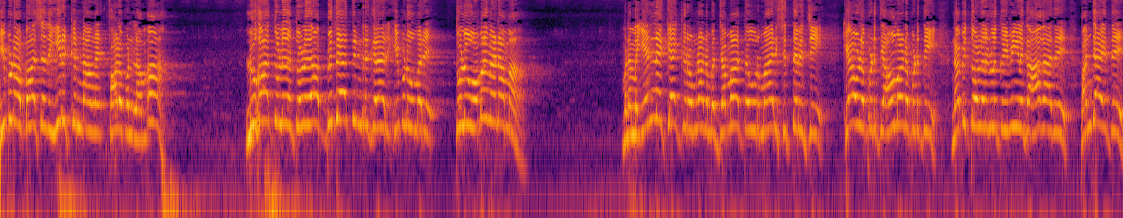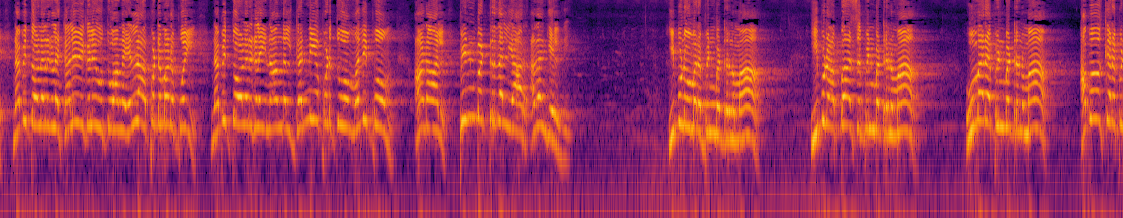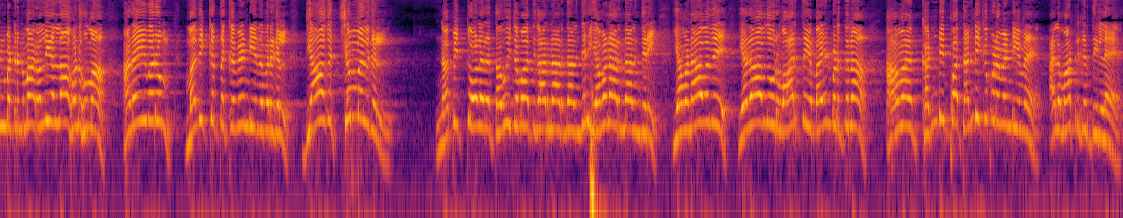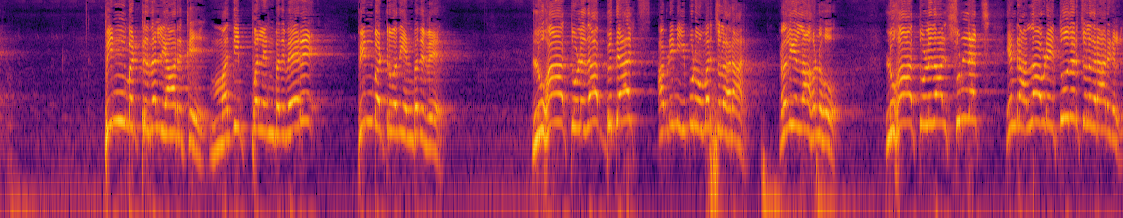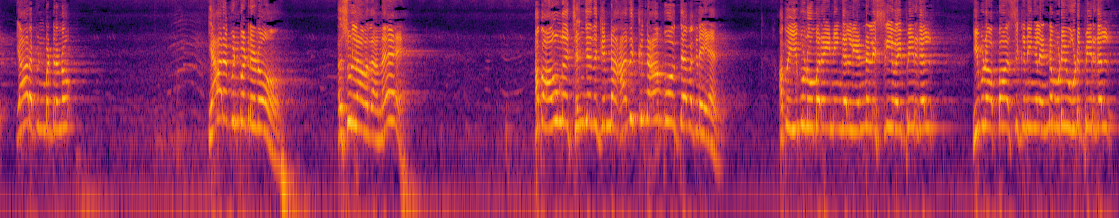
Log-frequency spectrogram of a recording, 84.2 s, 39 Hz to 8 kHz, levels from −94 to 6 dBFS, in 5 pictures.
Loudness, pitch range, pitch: -11 LUFS, 335-390 Hz, 360 Hz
